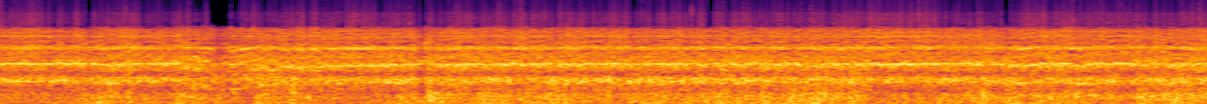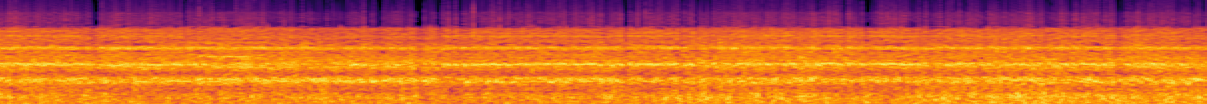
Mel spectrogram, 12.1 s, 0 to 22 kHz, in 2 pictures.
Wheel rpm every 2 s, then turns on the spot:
190, 230, 230, 230, 230, 230.
none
